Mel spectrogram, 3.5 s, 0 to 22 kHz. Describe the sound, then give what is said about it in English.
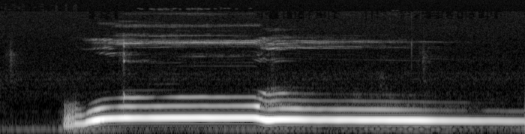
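A person imitates a stock cartoonish wolf howl like the one in a 1981 werewolf film's opening credits: one long, loud vocal yowl that swoops upward, holds steady for about three seconds, dips slightly midway, then trails off gently. “So I did the yowl because they have a very stock cartoonish yowl in the opening credits, and it felt appropriate this time.”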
